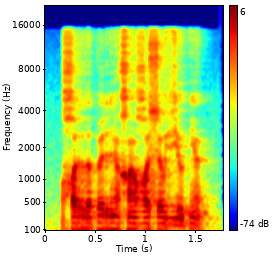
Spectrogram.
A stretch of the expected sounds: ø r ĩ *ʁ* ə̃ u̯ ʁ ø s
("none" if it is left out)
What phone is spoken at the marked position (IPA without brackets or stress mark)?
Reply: χ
